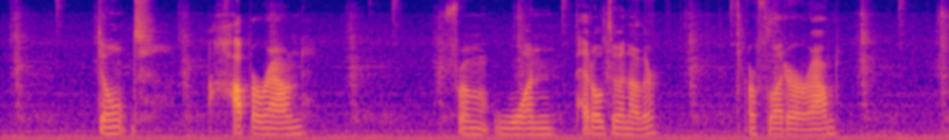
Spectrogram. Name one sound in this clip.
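A woman speaks with animation, close to the microphone.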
